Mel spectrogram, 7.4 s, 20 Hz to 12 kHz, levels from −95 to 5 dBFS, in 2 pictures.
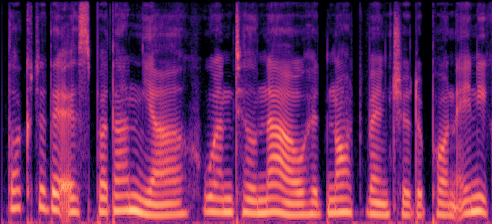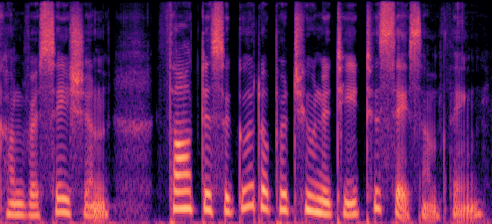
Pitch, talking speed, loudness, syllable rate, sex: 200 Hz, 165 wpm, -17 LUFS, 5.6 syllables/s, female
